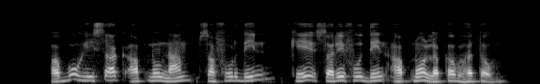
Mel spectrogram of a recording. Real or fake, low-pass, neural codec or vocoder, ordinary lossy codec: fake; 7.2 kHz; codec, 16 kHz, 4 kbps, X-Codec, WavLM features, trained on Multilingual LibriSpeech; none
